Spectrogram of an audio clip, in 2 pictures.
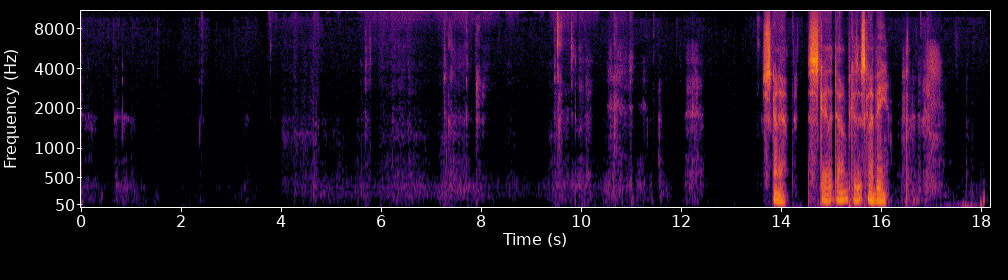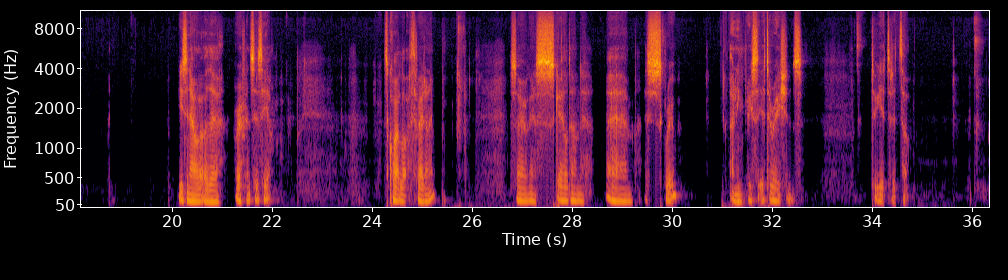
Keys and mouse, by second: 0.1 alt+middle drag, 0.3 right drag, 0.5 alt+right drag, 0.7 alt+click, 1.8 click, 2.4 alt+click, 4.7 alt+click, 6.8 click, 7.3-7.6 alt+drag, 7.7 w, 9.5 alt+middle click, 9.7 alt+right click, 9.9 alt+click, 10.6 middle click, 10.8 alt+right click, 12.3-13.3 middle drag, 13.4 1, 14.1 r, 29.0-33.6 drag, 33.8 alt+click, 36.0-36.3 shift+drag.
